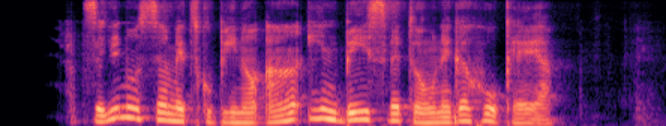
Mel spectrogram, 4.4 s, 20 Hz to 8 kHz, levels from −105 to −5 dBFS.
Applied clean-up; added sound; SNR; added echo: neural mask model DeepFilterNet 3.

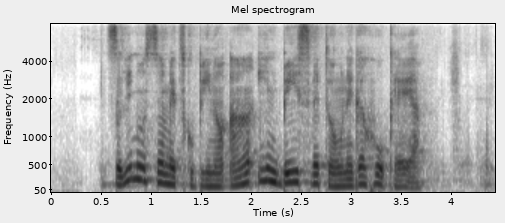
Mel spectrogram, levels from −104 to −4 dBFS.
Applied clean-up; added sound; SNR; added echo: neural separator model SepFormer DNS4.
